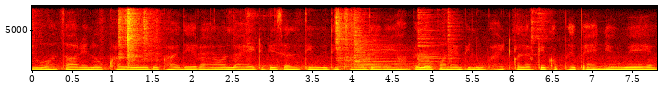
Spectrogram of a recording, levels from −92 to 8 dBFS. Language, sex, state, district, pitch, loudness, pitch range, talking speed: Hindi, female, Uttar Pradesh, Varanasi, 195 Hz, -22 LUFS, 185-195 Hz, 230 wpm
